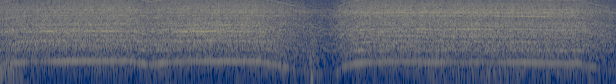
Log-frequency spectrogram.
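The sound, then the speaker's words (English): A power drill whines steadily as a man drills an aluminum plate into the wall of a loft in Brooklyn, above a window, in two long bursts, pitch dipping as it bogs down briefly in between, loud with a harsh metallic edge and no talking. “You're listening to a guy drilling an aluminum plate into the wall of a loft in Brooklyn.”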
